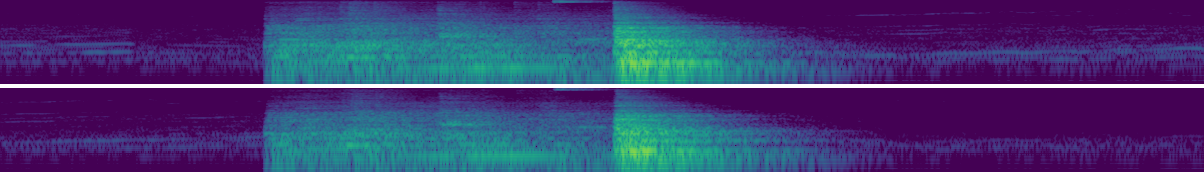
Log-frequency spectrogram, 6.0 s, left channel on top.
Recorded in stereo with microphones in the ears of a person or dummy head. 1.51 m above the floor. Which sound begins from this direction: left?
A sliding door, at 1.3 s.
